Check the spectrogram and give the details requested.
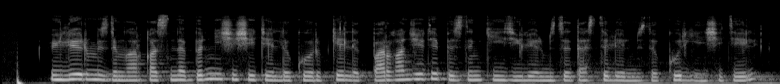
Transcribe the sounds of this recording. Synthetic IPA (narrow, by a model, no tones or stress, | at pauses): ʏjle̞ɾɪmɪzd̪ɪŋɑɾqɑsənd̪ɑbɪɾne̞ʃe̞ʃe̞t̪e̞ld̪ɪkʲʰɵɾɪp̚kʲʰe̞ld̪ɪk̚b̥ɑɾʁɑnʒe̞ɾd̪e̞bɪzd̪ɪŋkʲʰejzʏjle̞ɾɪmɪzd̪ɪd̪æst̪ɪɾle̞ɾɪmɪzd̪ɪkʲʰɵɾɡʲe̞nʃe̞t̪e̞l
